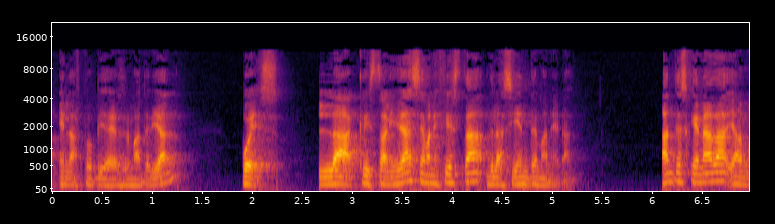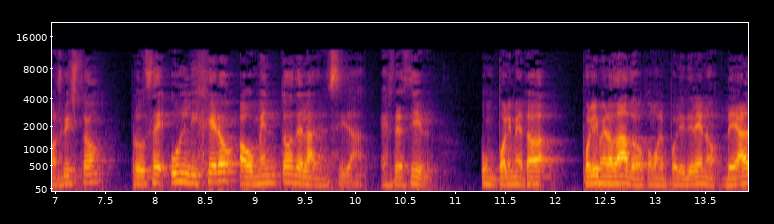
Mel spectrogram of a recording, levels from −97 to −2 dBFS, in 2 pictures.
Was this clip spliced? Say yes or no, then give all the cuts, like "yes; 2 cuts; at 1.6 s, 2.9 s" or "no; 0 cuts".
no; 0 cuts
